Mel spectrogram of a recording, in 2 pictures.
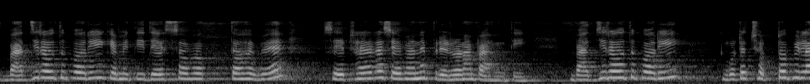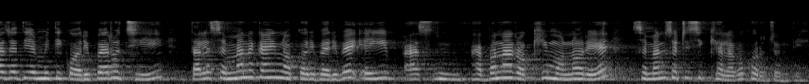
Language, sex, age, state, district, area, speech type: Odia, female, 45-60, Odisha, Dhenkanal, rural, spontaneous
